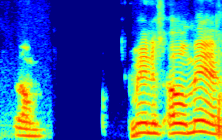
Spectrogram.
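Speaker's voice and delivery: talking mid-chew, mouth full of food. Starting a story about an old man at the store, talking while chewing. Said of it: "excuse my chewing".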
